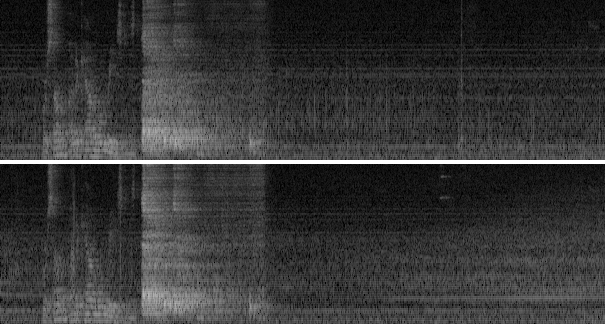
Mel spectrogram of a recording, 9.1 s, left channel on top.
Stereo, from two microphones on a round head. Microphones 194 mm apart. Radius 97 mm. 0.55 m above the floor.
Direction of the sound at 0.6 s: 55° left (ahead or behind).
